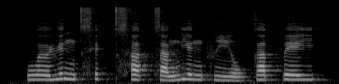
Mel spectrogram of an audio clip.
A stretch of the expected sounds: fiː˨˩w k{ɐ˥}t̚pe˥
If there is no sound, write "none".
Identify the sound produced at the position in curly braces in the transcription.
ɐ˥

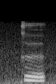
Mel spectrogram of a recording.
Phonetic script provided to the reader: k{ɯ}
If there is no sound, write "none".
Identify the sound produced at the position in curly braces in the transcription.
ɯ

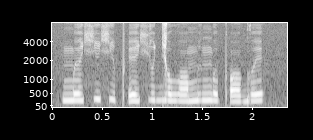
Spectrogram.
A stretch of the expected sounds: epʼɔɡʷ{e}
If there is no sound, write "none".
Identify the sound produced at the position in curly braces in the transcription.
e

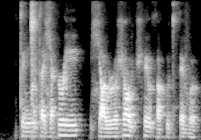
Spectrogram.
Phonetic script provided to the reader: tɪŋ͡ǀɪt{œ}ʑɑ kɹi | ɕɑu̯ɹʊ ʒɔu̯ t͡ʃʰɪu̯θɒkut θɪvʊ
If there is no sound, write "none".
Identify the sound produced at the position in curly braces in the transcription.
æ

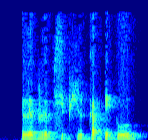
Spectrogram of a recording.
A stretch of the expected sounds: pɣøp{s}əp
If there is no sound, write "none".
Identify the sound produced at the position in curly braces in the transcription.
sʲ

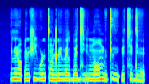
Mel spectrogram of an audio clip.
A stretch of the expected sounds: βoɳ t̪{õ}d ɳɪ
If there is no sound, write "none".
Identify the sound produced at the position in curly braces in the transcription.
õ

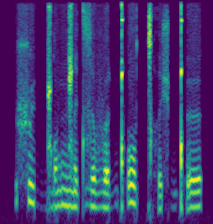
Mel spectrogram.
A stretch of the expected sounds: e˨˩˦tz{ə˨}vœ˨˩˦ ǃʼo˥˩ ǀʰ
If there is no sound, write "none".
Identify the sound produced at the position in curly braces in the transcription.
ə˨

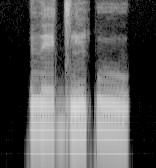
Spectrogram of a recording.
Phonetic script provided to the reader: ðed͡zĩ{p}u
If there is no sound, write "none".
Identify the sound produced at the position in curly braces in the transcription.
p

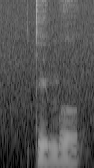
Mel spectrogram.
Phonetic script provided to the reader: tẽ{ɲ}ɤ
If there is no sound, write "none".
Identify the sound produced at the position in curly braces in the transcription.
m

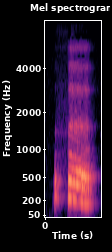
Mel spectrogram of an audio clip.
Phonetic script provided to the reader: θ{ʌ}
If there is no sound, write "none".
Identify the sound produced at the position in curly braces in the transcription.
ə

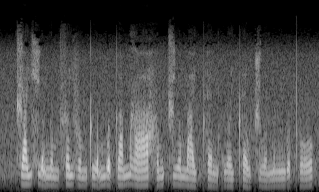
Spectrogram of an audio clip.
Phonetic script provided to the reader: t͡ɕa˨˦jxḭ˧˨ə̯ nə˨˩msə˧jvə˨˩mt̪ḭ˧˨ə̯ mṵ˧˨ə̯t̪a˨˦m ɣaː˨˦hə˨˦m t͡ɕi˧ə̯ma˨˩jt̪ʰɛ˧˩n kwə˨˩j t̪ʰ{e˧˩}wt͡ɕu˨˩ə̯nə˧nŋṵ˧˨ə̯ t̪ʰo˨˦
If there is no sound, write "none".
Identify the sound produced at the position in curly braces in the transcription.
ɛ˧˩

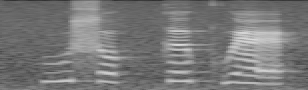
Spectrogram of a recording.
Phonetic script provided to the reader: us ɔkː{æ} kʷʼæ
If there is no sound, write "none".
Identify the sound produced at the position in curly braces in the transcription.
ɜ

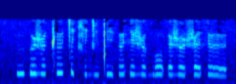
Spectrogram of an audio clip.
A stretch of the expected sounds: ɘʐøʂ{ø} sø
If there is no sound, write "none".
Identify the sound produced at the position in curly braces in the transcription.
ɘ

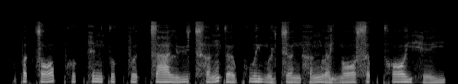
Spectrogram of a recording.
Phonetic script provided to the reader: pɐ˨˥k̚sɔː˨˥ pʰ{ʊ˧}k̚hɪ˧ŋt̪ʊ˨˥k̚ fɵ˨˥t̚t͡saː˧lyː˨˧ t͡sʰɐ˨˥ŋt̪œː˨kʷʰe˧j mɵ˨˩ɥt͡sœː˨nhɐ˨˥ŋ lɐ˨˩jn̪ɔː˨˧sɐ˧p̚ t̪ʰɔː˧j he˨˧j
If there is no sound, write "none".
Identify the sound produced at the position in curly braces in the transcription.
ʊ˨˥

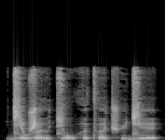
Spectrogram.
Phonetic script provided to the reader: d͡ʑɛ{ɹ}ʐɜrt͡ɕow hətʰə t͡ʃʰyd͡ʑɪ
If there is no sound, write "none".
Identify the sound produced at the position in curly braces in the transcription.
w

